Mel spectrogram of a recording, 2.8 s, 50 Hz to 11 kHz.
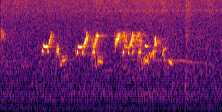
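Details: Red-whiskered bulbul decoy singing in a fight to lure wild bulbuls into a trap in Vietnam, 25 September 2018: a short run of quick, bubbly chattering phrases, faint against a steady hiss of rural outdoor noise.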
